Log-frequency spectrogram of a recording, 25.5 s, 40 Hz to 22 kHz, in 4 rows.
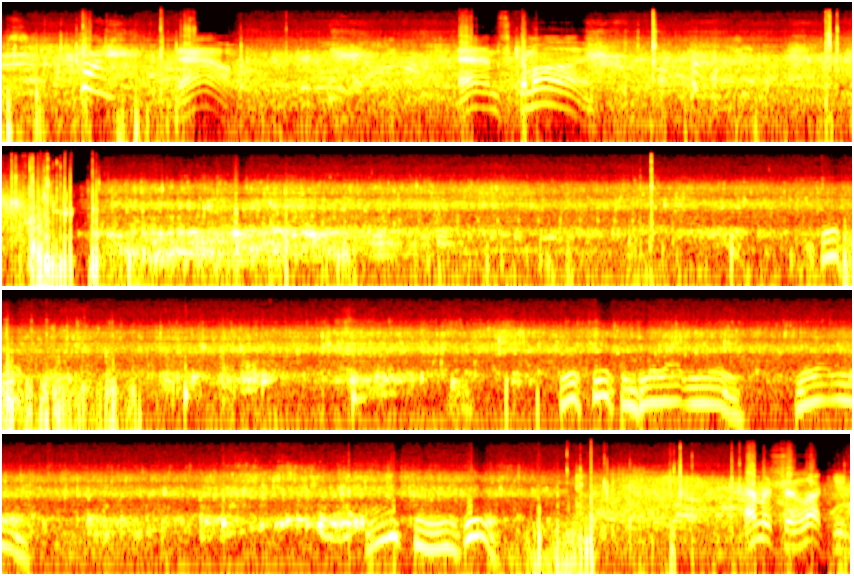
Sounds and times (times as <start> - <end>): Stream: 0.0 - 25.4.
